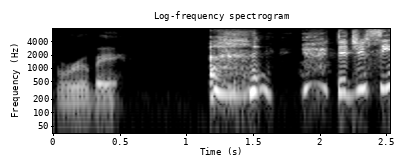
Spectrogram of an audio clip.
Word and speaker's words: RWBY: the insistence of this show on making me pronounce that like ruby did you see how they did did you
